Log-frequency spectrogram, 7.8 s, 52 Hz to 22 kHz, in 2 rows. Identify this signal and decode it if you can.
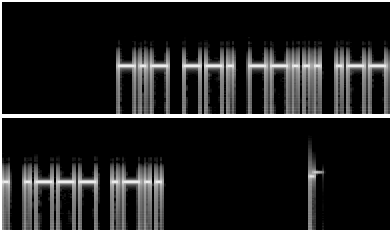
Morse code, heard as a keyed tone, about 22 wpm, 700 Hz. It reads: KG7PJL
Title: USA Call Signs Repeated 3x 22wpm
